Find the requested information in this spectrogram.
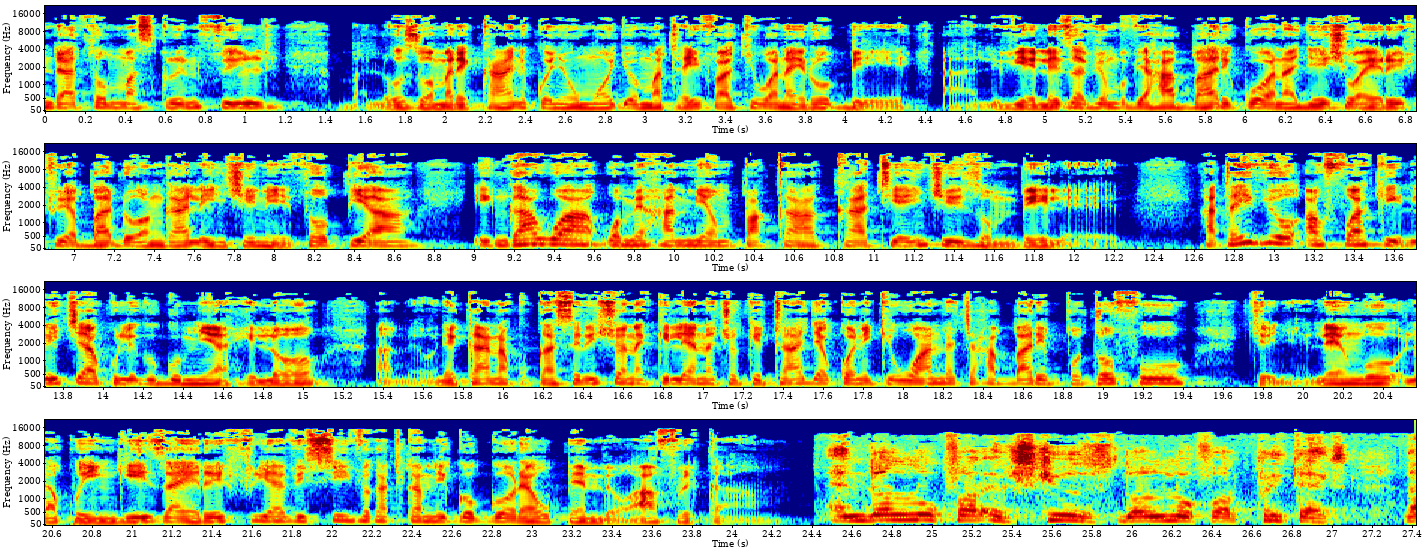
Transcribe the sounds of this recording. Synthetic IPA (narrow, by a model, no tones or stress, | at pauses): ndat̪ɔmasɡɾinfild | ɓa̰lɔziwamaɾɛkanikwɛɲɛumɔʄawamataifaːkiwanaiɾɔɓḭa̰lḭvjiɛlɛzavjɔmbɔvjaɦaɓaɾikuawanaʄɛʃiwaɛɾitɾiaɓaɗɔwaŋɡalint͡ʃiniːθɔpia | iŋɡawawamɛɦamiam̩pakakatijaɲ̩t͡ʃihizɔmbilɛ̰ | hatahivjɔʔafuak̬ilit͡ʃajakuliɠuɠumiaɦilɔ | a̰mɛ̰ɔ̰nɛkanakukasiɾiʃwanakilɛanat͡ʃɔkitaʄakuanikiwandat͡ʃahaɓaɾipɔtɔfu | t͡ʃɛ̰ɲɛ̰lɛŋɡɔlakuiŋɡizaɛɾifɾiavisivjɔkati̥kamiɠɔɠɔɾɔjaupɛmbɛ̰wa̰afɾika̰ | ɛ̃ndõnlukfɔɾɛkskjuzdõnlukfɔɾpɾitɛks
